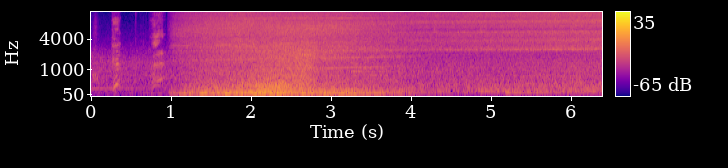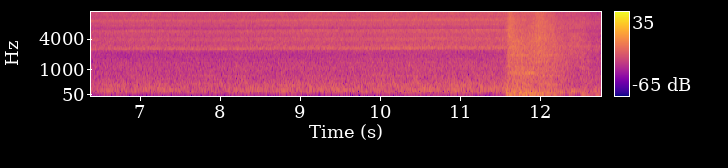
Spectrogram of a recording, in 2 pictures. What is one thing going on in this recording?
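A hover vehicle's engine whooshes and hums steadily as it flies.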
